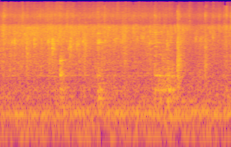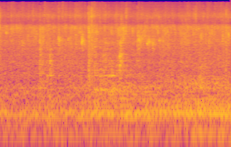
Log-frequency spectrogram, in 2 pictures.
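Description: Garlic sautés in a pan with a dense, continuous sizzle and crackle up close, broken by a few light spatula taps and scrapes, with no voices.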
